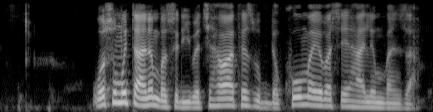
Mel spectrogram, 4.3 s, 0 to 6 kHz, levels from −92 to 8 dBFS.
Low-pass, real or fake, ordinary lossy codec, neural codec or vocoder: 5.4 kHz; fake; none; codec, 16 kHz, 4 kbps, X-Codec, HuBERT features, trained on LibriSpeech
